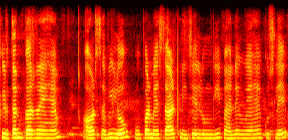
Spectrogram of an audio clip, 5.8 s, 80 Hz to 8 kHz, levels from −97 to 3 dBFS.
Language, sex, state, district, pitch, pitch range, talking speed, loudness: Hindi, female, Uttar Pradesh, Muzaffarnagar, 220 Hz, 215-230 Hz, 200 wpm, -19 LUFS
